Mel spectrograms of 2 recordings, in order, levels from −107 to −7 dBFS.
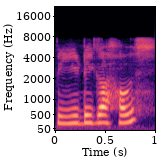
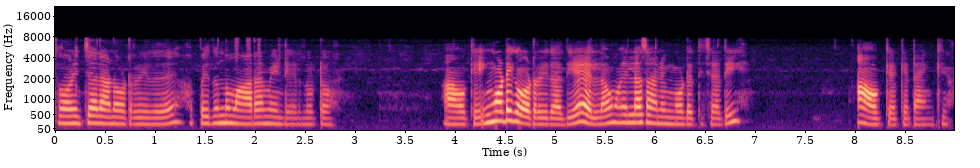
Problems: none marked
